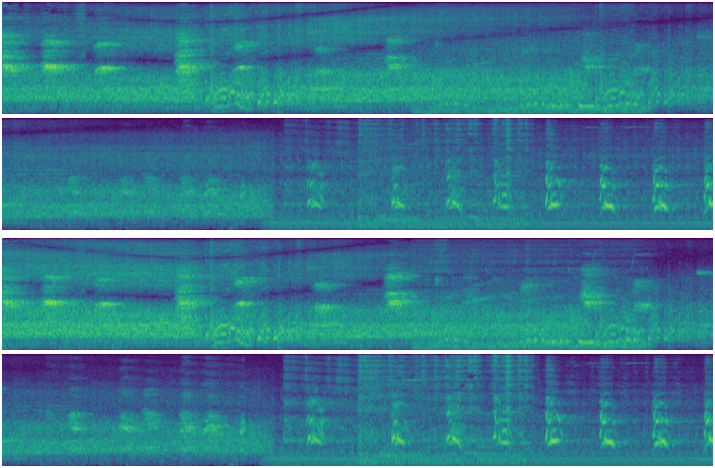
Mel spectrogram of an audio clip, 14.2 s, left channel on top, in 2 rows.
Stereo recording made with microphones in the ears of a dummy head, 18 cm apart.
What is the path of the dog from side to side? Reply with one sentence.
In this clip you hear the dog go right and come back.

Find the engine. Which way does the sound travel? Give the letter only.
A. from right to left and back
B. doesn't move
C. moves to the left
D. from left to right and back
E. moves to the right
C.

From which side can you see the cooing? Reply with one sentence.
You can hear the cooing on the right.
